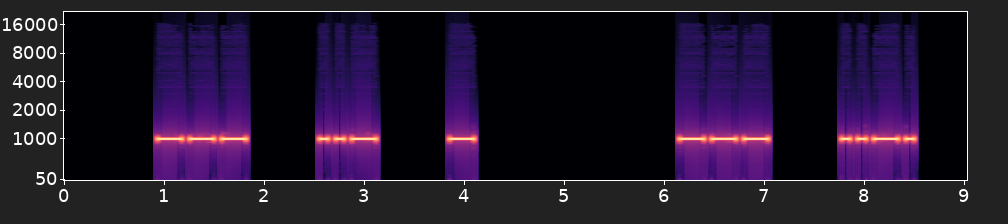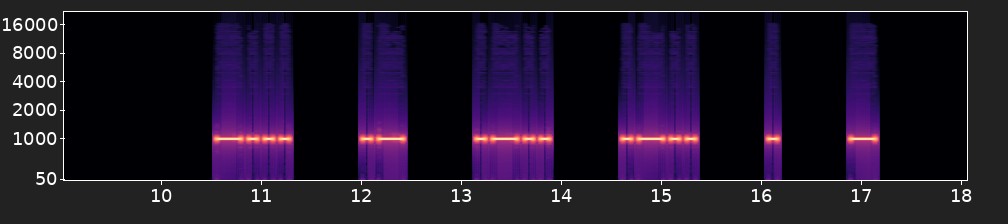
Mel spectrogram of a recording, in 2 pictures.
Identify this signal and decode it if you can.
Morse code, heard as a keyed tone, about 15 wpm, spaced as for 8 wpm, 1000 Hz. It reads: OUT OF BALLET
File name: qotdfiles / 8wpm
